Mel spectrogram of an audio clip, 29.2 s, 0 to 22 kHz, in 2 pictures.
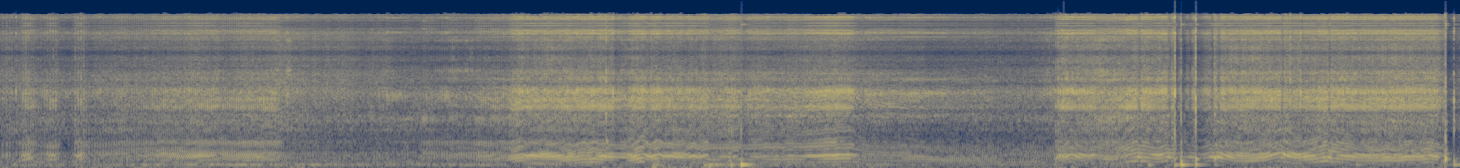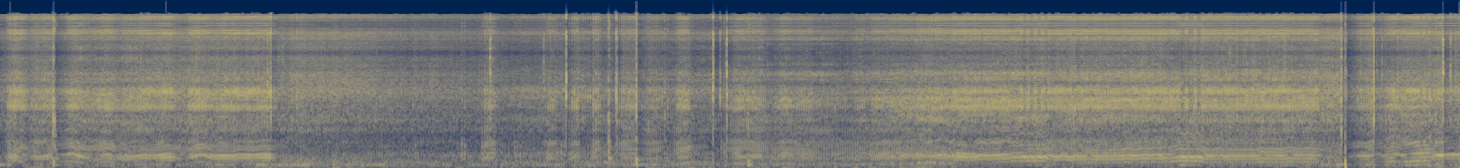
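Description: Kawasaki KX450F single-cylinder four-stroke motocross engine, heard from on board under race load, its revs climbing and dropping again and again with throttle and gear changes. A few sharp knocks come through as the bike hits bumps.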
